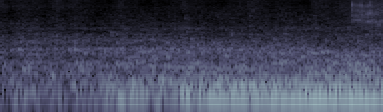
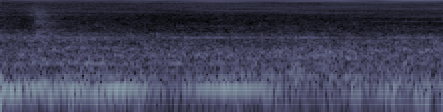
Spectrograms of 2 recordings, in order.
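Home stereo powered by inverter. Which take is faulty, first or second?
second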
